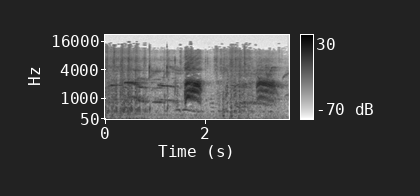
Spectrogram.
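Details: Crows gathered in the morning, squabbling over food: two strong, raspy caws roughly 1.4 seconds apart, each held briefly, over a murmur of other crow calls.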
